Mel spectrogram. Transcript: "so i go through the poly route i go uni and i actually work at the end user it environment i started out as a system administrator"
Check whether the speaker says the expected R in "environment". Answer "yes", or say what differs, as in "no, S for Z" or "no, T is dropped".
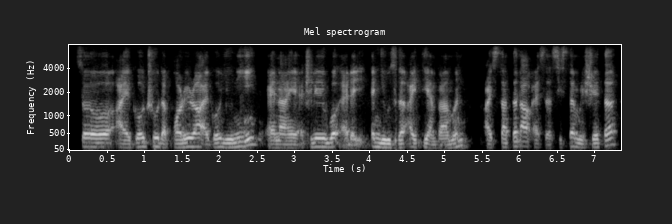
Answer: no, R is dropped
